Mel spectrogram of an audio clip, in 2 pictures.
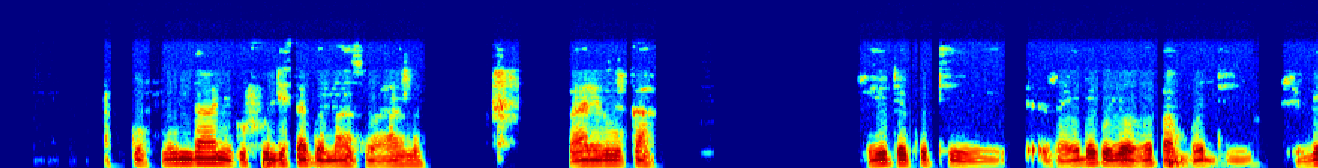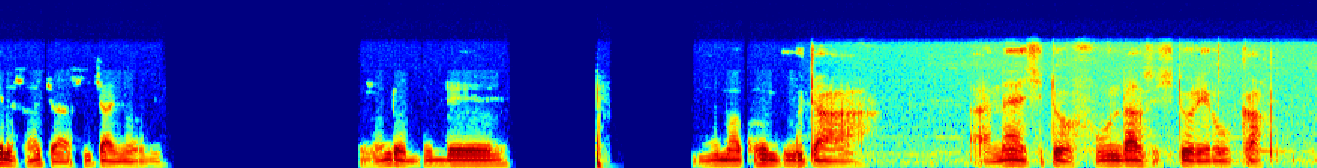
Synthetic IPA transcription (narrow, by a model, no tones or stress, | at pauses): kufundane̞kufundisak̬we̞mazuʋano | paɾiɾuːka | ʐ̥iitekutʰi | ʐaiɗekuɲorʐepabʱo̞dʱi | ʐ̥imbeniʐat͡ʃoaʐ̥it͡ʃaɲori | ʐondo̞ɓuɗe | mumakʰombuta | a̰naat͡ʃito̞fundaʐit͡ʃi̥to̞ɾeɾuːka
